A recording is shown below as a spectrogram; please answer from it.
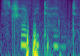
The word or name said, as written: strepitant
